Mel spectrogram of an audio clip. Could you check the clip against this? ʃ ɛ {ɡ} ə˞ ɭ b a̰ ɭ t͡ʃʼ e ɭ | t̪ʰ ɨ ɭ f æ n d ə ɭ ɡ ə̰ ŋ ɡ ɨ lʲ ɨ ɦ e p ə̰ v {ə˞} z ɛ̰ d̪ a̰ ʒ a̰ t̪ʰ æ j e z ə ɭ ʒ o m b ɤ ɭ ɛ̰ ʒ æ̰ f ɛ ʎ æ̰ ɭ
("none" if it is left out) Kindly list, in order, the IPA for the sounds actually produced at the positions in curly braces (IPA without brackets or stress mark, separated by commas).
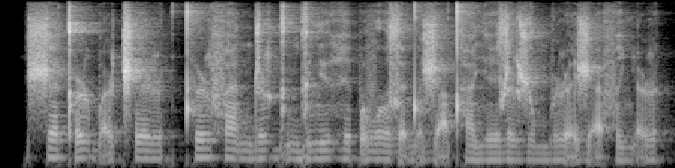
kʼ, ɤ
